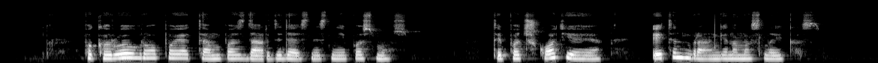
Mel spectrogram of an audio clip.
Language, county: Lithuanian, Vilnius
